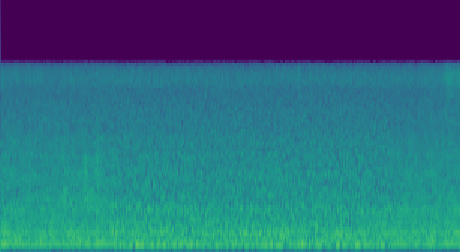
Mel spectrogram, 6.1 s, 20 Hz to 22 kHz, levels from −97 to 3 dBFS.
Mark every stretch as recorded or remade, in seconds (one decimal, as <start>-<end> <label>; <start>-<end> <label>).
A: 0.0-1.5 remade; 1.5-5.2 recorded; 5.2-6.1 remade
